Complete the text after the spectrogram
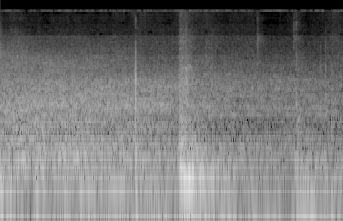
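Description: An elevator button clicks.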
